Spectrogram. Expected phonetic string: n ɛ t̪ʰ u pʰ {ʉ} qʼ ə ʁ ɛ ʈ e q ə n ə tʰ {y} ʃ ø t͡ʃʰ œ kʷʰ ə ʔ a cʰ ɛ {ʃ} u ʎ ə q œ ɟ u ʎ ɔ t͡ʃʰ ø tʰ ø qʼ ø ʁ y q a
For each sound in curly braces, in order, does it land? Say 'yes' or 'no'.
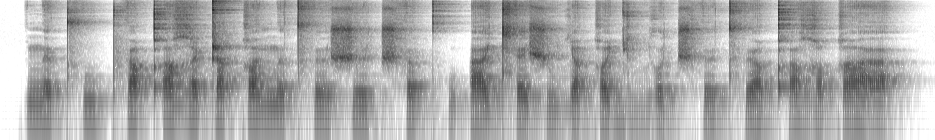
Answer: no, no, yes

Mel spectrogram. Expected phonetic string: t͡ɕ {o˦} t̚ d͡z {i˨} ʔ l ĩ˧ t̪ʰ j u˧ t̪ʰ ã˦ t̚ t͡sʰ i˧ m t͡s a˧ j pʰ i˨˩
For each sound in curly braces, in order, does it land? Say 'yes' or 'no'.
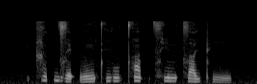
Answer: no, no

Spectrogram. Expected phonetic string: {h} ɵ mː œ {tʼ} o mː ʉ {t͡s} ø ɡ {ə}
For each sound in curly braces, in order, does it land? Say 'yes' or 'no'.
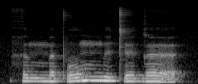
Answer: yes, no, no, no

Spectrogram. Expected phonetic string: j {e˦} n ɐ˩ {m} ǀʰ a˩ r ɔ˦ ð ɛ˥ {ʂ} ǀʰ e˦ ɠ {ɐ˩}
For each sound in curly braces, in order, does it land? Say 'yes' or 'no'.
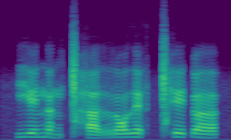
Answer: yes, no, no, no

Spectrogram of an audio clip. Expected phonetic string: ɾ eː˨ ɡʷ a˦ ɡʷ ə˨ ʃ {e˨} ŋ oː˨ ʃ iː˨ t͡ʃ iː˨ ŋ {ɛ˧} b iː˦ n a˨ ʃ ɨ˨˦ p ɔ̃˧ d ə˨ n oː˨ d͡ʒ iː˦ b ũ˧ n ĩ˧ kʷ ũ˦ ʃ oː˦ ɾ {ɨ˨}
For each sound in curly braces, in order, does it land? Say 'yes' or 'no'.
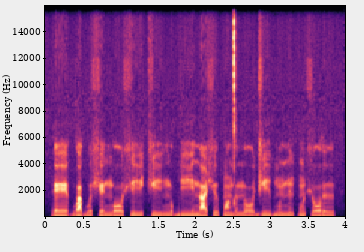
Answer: yes, no, no

